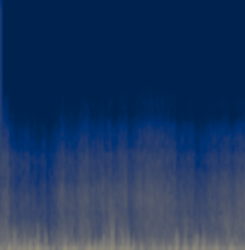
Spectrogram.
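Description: A bobsled coaster car splashes through water.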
